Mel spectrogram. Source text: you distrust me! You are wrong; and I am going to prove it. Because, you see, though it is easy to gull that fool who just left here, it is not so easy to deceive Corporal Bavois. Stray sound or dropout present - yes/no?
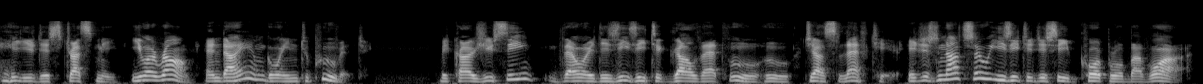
no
